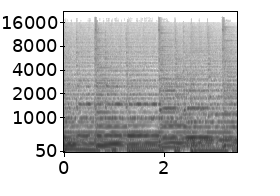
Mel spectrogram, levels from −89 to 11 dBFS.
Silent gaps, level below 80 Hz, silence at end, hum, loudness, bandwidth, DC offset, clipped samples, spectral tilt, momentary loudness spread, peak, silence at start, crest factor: none; -26 dBFS; 0 s; none; -18 LUFS; 19 kHz; under 0.1%; under 0.1%; -6.5 dB/octave; 3 LU; -4 dBFS; 0 s; 14 dB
